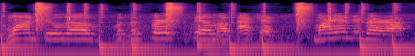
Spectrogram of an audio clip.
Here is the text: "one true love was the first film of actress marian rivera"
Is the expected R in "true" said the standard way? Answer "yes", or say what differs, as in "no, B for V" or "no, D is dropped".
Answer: no, R is dropped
